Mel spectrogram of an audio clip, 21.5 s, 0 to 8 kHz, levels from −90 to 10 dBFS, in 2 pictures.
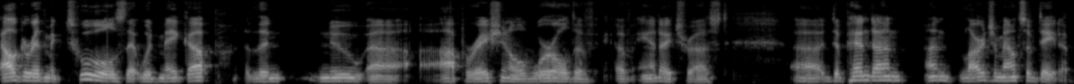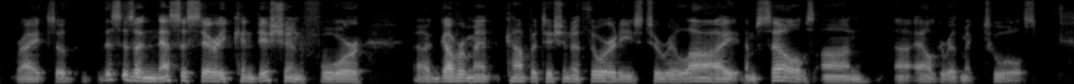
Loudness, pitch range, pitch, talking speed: -36 LUFS, 100-135 Hz, 115 Hz, 115 wpm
